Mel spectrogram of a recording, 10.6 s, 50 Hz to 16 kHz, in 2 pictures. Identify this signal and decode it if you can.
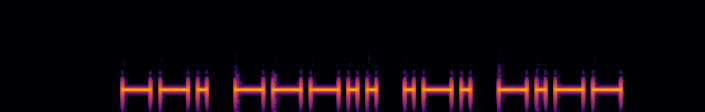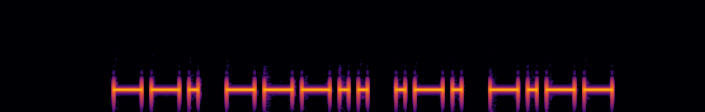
Morse code, heard as a keyed tone, about 17 wpm, 700 Hz. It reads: G8RY G8RY
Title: DXCC-100 Call Signs - 4 Characters - Repeated 2x - 17wpm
